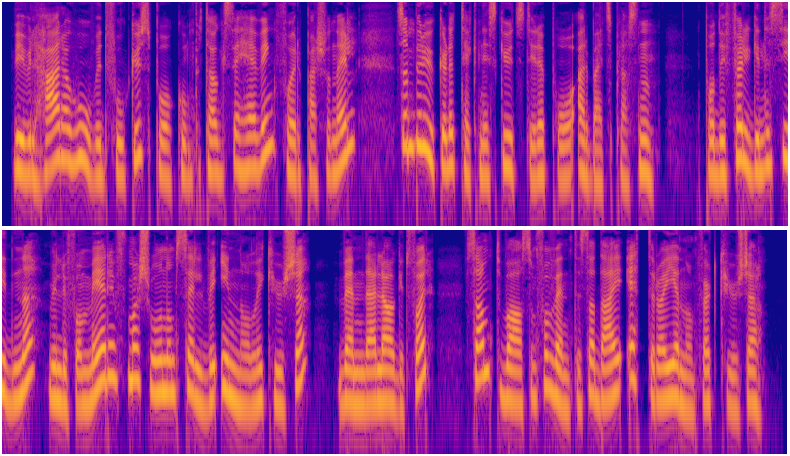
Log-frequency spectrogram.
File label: norwegian female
